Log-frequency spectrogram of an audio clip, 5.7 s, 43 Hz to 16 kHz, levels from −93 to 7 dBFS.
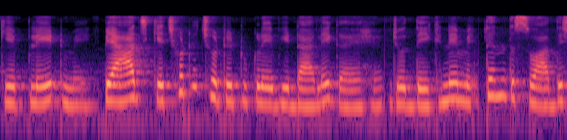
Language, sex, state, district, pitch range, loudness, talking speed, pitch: Hindi, female, Bihar, Madhepura, 195-235 Hz, -24 LUFS, 180 wpm, 215 Hz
